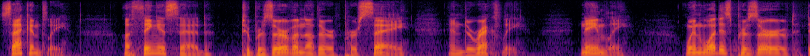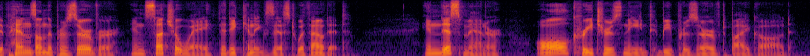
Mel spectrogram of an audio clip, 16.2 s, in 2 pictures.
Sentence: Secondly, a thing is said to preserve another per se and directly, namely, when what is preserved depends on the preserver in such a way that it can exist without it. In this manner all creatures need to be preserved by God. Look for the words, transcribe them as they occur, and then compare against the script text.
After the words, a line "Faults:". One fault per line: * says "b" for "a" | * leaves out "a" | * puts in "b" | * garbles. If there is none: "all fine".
Secondly, a thing is said to preserve another per se and directly, namely, when what is preserved depends on the preserver in such a way that it can exist without it. In this manner all creatures need to be preserved by God.
Faults:
all fine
